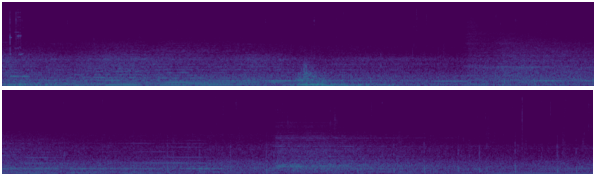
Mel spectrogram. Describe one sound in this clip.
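Boots step slowly on a hard floor.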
